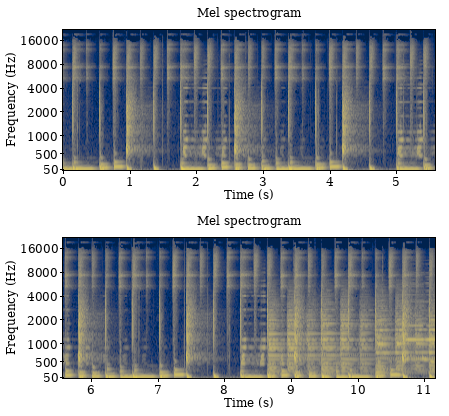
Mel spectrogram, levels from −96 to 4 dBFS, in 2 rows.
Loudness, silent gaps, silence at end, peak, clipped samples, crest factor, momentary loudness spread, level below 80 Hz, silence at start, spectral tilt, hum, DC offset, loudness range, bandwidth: -18 LUFS; none; 0 s; 0 dBFS; under 0.1%; 18 dB; 6 LU; -22 dBFS; 0 s; -3.5 dB/octave; none; under 0.1%; 2 LU; over 20 kHz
